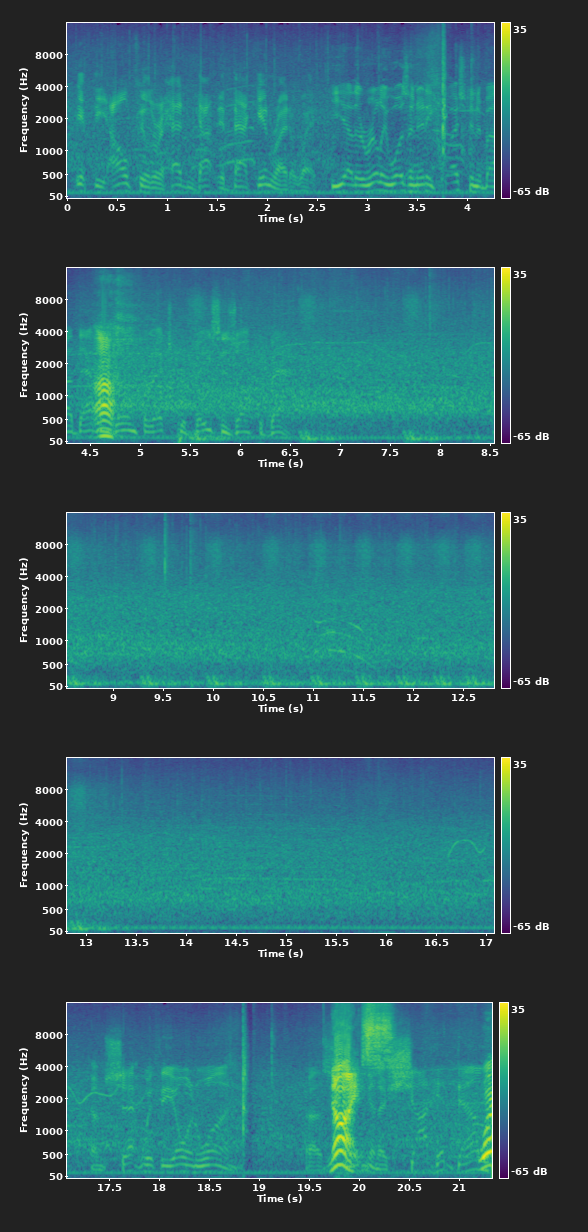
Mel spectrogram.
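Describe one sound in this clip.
A stadium crowd murmurs and cheers steadily.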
